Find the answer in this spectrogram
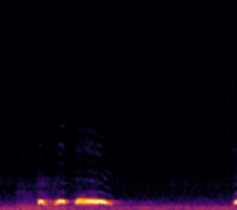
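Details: Spotted dove call used as a lure for bird trapping in Malaysia: two short soft coos and a longer drawn-out coo, then another short coo begins, with a low background hum.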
